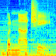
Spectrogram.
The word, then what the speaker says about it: Bonacci: let's get to the episode this is bonacci all right ladies and gentlemen a very special episode welcoming to the show it is bonacci i nailed it right yes okay great great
